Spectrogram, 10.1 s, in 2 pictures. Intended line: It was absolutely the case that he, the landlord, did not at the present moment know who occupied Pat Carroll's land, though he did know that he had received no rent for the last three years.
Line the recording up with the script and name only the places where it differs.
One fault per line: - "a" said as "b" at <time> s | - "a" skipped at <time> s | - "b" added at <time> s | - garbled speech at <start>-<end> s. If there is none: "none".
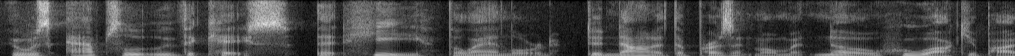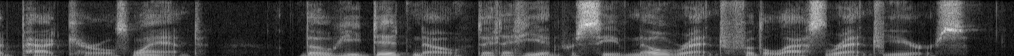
- "that" added at 7.6 s
- "three" said as "rent" at 9.2 s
